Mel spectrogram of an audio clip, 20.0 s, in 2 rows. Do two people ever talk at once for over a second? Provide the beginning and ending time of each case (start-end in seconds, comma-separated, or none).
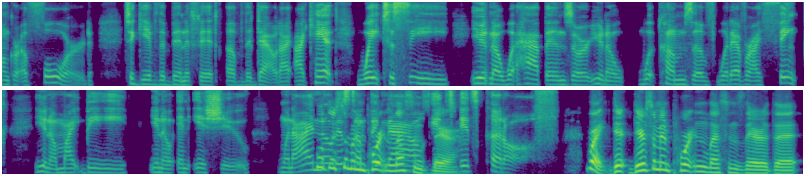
13.9-15.8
